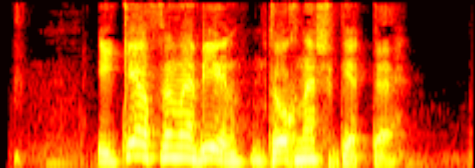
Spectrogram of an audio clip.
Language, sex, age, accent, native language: Uzbek, male, 18-24, Andijon, Uzbek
